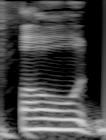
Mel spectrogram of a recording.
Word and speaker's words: faux: How do you say F-A-U-X? Fox. – It's faux. – Is it faux?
